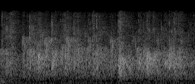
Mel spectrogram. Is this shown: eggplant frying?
no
